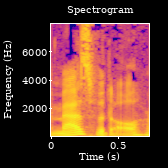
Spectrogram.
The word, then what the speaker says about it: Masvidal: I said it right that time. Masvidal, right? – Yes. – Masvidal. – Masvidal. – Yes. – I notoriously said that incorrectly a few times.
